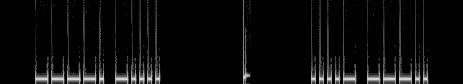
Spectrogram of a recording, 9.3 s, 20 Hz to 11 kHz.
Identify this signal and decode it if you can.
Morse code, heard as a keyed tone, about 15 wpm, 700 Hz. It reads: 96 48
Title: Numbers - 2-Digit 15wpm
